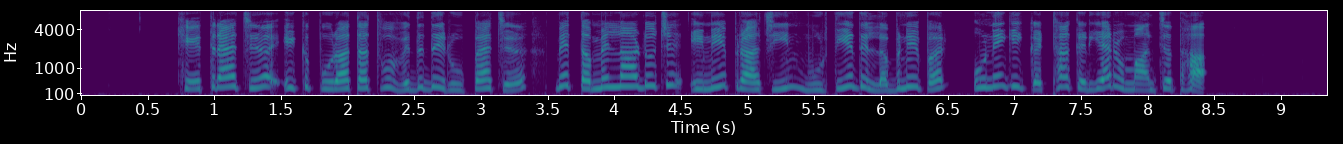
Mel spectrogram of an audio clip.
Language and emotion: Dogri, happy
